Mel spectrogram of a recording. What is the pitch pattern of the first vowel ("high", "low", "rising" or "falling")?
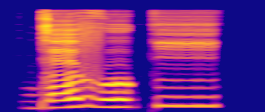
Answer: rising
